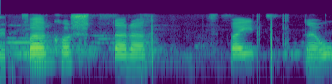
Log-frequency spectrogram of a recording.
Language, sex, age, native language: Icelandic, male, 8, Icelandic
